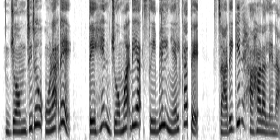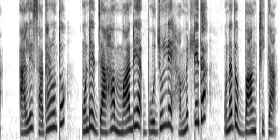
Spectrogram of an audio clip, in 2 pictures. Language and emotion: Santali, disgusted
